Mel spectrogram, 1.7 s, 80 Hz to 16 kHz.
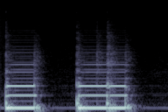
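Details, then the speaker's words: Marshall Silver Jubilee 50W amplifier with low output, loud hum and no signal; effects return jack switch not shorting; steady test note cuts in and out in abrupt bursts as jack is waggled; faulty effects return jack. "we have found the problem it's this effects return jack it's faulty"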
